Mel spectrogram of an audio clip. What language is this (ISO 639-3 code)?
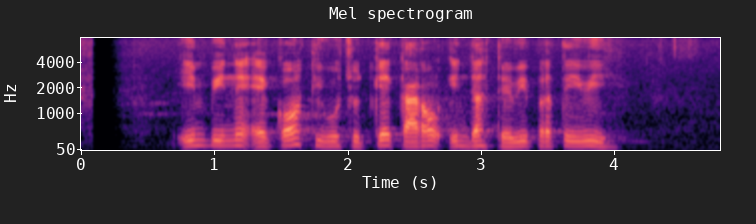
jav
